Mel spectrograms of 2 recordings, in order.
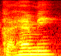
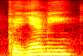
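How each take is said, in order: First: The middle consonant is an H sound. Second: The middle consonant is not an H sound. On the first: "The J is usually an H sound" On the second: "They don't use J's"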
